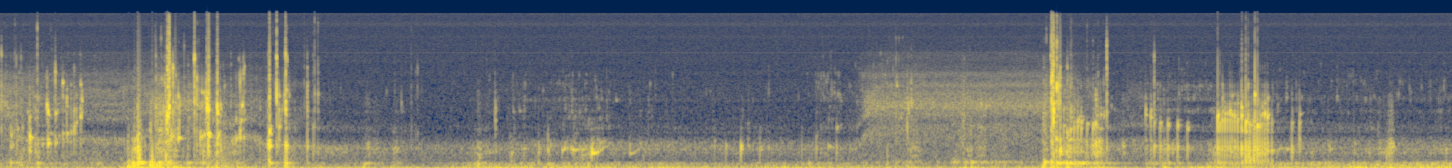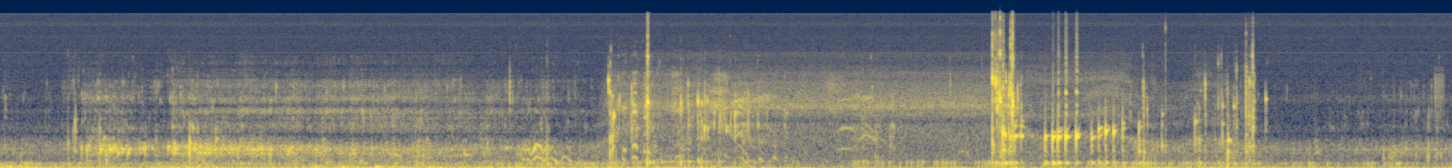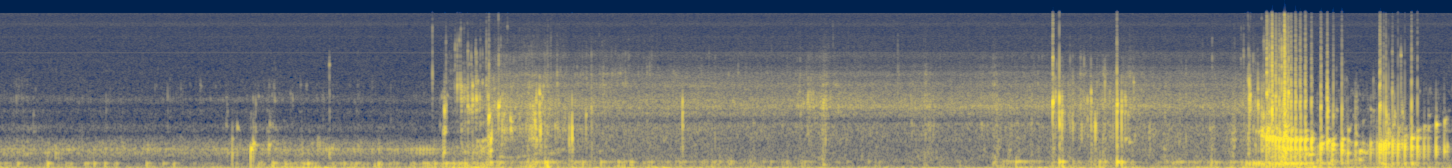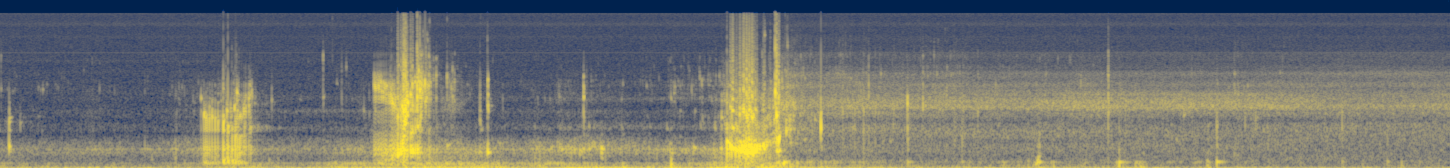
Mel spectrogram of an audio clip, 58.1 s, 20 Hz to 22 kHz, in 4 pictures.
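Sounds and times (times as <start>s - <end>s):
water splashing: 0.0s - 4.1s, 7.3s - 27.4s, 33.3s - 44.1s, 47.2s - 57.6s
muffled water gurgling: 0.0s - 58.0s.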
